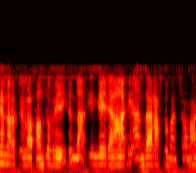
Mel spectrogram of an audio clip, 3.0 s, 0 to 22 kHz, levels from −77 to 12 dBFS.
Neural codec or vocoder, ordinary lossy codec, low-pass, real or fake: codec, 24 kHz, 0.9 kbps, WavTokenizer, medium music audio release; none; 5.4 kHz; fake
